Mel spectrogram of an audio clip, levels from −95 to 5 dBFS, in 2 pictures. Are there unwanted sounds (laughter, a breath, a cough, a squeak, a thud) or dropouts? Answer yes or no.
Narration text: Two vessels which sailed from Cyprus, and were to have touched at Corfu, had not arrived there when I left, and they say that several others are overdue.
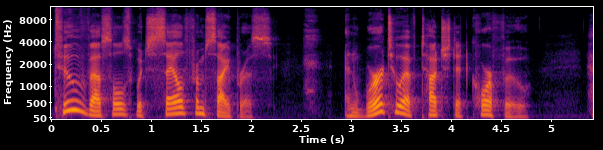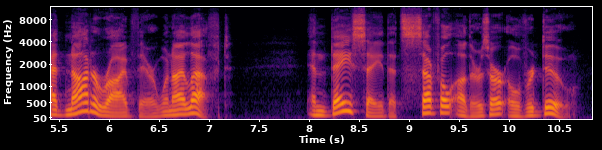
yes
